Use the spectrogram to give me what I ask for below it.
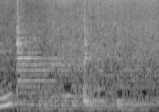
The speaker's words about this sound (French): On fait ensuite chauffer la marmite pour roussir les épices. Là, on rajoute les oignons.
